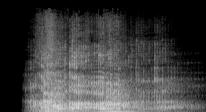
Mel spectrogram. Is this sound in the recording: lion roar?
yes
